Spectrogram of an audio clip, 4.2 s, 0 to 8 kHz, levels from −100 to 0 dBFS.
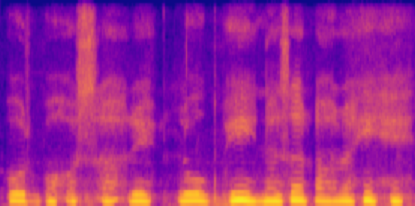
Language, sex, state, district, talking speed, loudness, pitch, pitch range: Hindi, female, Madhya Pradesh, Bhopal, 130 wpm, -14 LUFS, 250 Hz, 245-260 Hz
